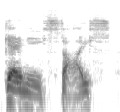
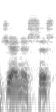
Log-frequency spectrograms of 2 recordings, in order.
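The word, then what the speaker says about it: Genisys: the machines salvation and gain east ice and yes I refuse to pronounce it Genesis because that's not how it's spelt but you've got him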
